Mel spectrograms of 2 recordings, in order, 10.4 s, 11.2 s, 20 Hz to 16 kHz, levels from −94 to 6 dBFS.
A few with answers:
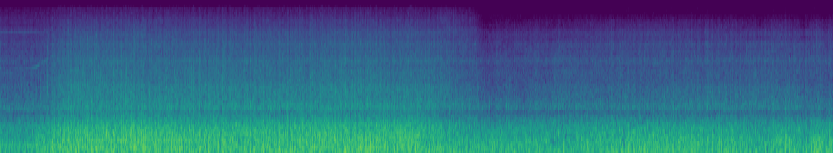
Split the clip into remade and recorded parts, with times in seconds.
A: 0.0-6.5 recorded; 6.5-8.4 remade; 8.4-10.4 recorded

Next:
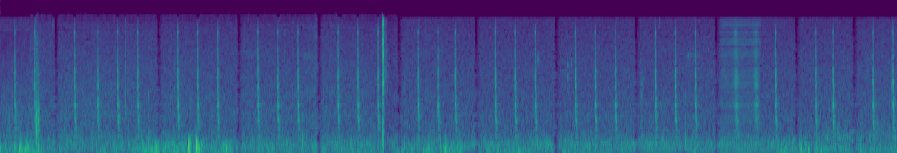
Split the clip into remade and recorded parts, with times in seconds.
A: 0.0-9.0 recorded; 9.0-9.5 remade; 9.5-11.2 recorded

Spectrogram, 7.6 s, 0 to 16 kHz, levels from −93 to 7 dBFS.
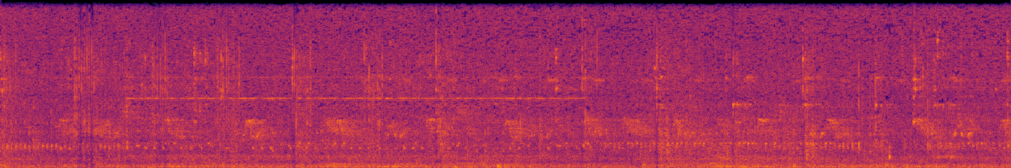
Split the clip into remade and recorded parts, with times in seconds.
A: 0.0-7.6 recorded

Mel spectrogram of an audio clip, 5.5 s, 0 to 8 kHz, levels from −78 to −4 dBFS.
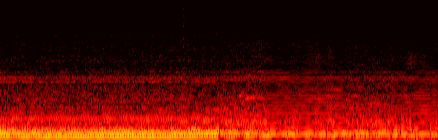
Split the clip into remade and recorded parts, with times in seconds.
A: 0.0-3.3 recorded; 3.3-4.3 remade; 4.3-4.9 recorded; 4.9-5.5 remade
